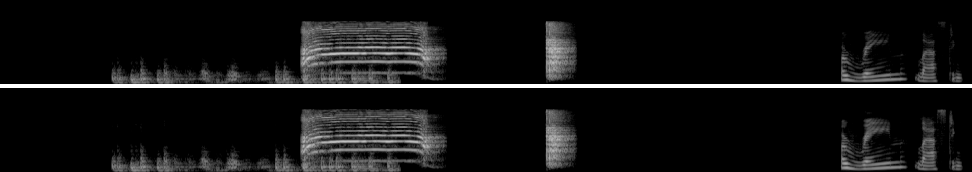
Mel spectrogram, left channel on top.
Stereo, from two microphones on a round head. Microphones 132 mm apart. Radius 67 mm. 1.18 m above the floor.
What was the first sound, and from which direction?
Tapping, 70° right (ahead or behind).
